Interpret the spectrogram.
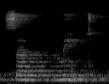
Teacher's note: stress falls on the last syllable मीट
